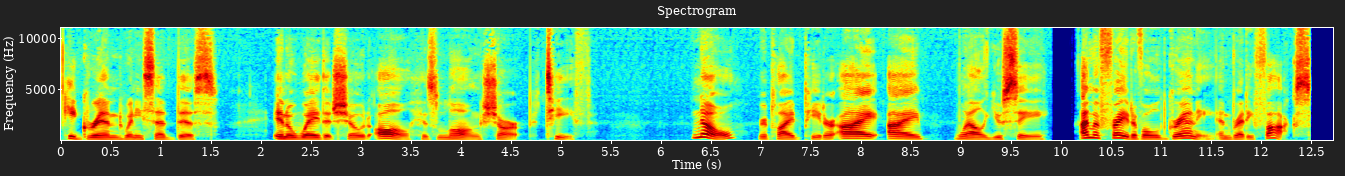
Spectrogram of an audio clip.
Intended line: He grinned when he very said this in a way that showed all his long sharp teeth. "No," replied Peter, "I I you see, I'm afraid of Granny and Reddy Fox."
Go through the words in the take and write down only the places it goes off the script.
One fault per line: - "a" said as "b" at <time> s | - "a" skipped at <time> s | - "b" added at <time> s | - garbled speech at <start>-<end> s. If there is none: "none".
- "very" skipped at 0.8 s
- "well" added at 8.9 s
- "Old" added at 10.8 s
